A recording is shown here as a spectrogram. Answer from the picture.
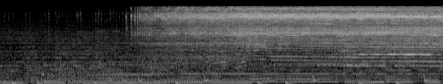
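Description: Rear freehub of a Bontrager Aeolus RSL 37 wheel on a Trek Emonda SLR road bike, buzzing as the spun-up wheel freewheels. A loud, steady, high-pitched ratcheting buzz starts about a second in.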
